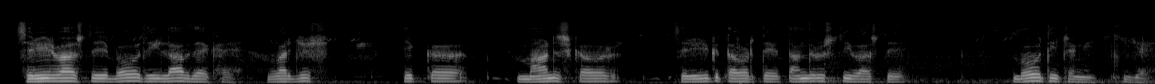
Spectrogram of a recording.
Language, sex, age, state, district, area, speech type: Punjabi, male, 60+, Punjab, Bathinda, rural, spontaneous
